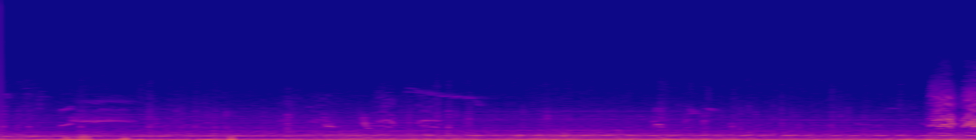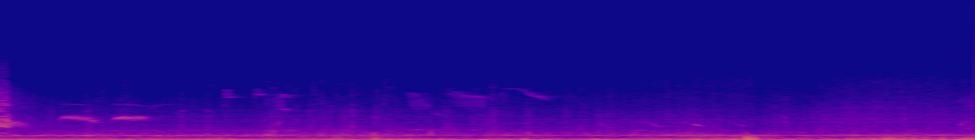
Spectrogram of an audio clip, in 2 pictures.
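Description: Scooter riding along a paved trail: a steady motor whine that creeps slightly up in pitch, over a low rumble of wind on the microphone. A few short bird chirps sound above it, with a brief hiss about six seconds in.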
